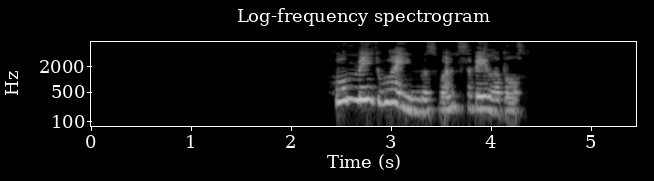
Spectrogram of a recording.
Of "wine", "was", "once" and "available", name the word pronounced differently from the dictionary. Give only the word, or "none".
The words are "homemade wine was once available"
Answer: none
